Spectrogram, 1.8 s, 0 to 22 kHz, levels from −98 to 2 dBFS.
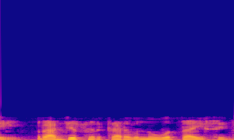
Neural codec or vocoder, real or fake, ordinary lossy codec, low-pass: codec, 16 kHz, 8 kbps, FreqCodec, larger model; fake; none; 3.6 kHz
